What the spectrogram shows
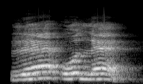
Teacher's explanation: र और ल, इन दोनों का उच्चारण जीभ के साथ साथ मसूड़ों से बोला जाता है, अर्थात मसूड़ों को संस्कृत में बत्स बोलते हैं, इसीलिए इनका नाम बर्तस्य व्यंजन हो जाता है।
